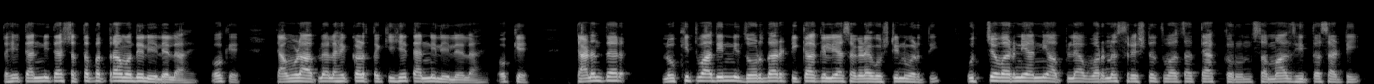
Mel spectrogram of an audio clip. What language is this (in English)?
Marathi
